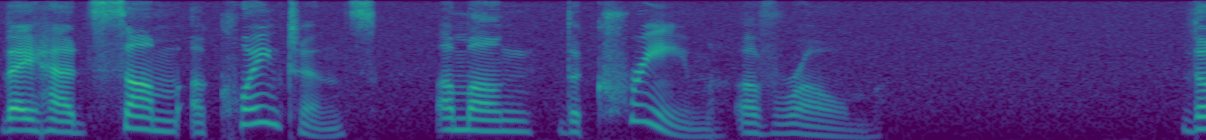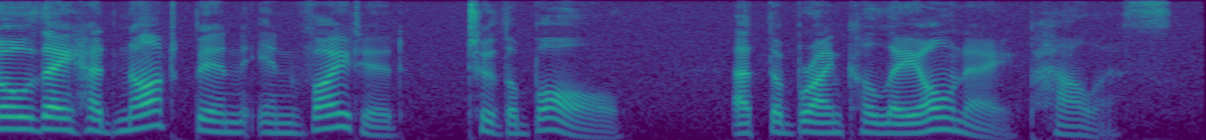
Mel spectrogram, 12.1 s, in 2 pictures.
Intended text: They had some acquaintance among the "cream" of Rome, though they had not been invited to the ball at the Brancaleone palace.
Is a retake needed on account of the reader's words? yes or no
no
